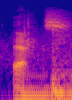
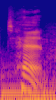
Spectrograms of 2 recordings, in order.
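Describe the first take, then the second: First: The name is pronounced as the letter ex. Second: The name is pronounced as the number ten. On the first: The speaker calls it wrong. "Not X" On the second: The speaker calls it right. "Say it with us"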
